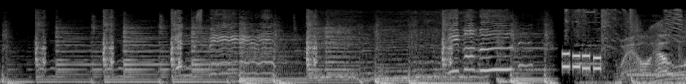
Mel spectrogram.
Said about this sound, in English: Dial the phone.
